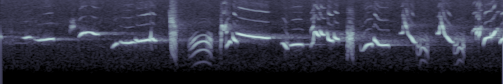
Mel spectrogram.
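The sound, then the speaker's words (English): An orchard oriole sings a rapid, jumbled run of whistles, chatters and slurred notes, clear, with no other sounds around it. “orchard orioles often can't use the area for nesting anymore”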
